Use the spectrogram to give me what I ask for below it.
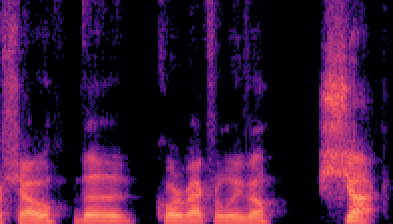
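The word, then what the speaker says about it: Shough: Shuck. Sorry, not Sluck. Oh. Shuck. That's how you say it. I know that it looks weird, but it really is.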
